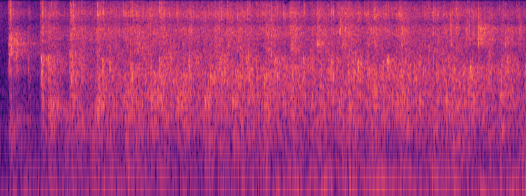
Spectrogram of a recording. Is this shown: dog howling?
no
